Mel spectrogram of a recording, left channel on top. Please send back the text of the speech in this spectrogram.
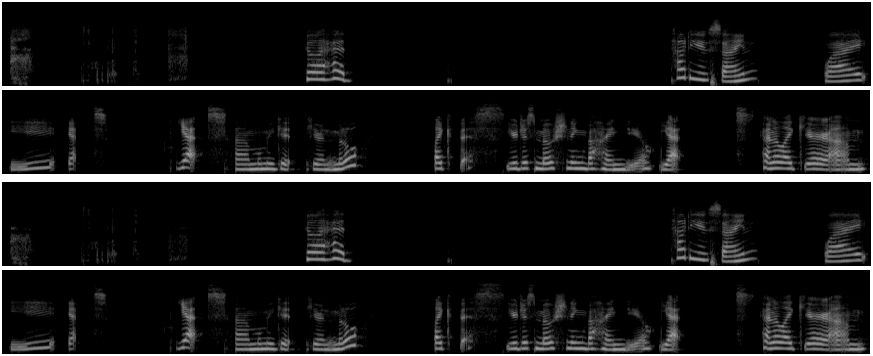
Go ahead. How do you sign? Y-E, yes. Yes. Let me get here in the middle. Like this. You're just motioning behind you. Yes. Kind of like your,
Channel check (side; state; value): both; normal; correlation 0.88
